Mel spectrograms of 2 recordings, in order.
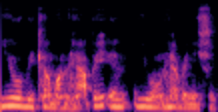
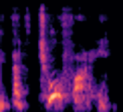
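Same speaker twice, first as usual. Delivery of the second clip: amused disbelief. Retold or imitated. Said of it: "And I was like".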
